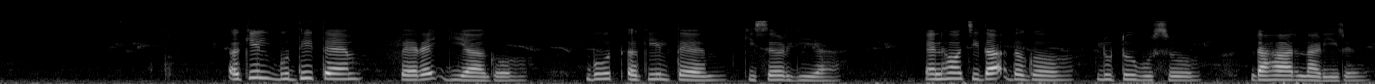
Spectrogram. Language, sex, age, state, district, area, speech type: Santali, female, 45-60, West Bengal, Birbhum, rural, spontaneous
